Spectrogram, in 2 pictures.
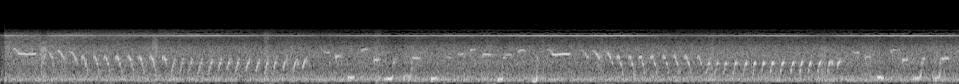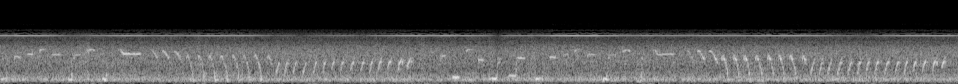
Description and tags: mystery jammer
Imported into Audacity, amplified and compressed. Otherwise original.
radio, jammer, shortwave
